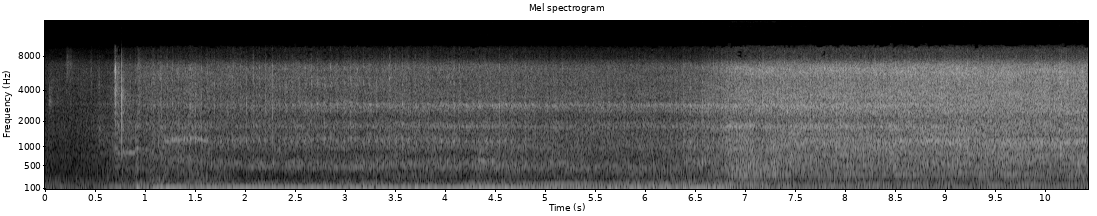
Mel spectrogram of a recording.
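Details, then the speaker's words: Yamaha Aerox V2 scooter engine idling: a loose metallic rattle over the low hum. Another shop said the engine had no problem. Valve tick from excessive intake valve clearance. "So, so yun yung naririnig na ingay yung parang parang tunog ah kalansing na parang jol na ano eh. So yun yung maingay sa naririnig sa kanyang makina."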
